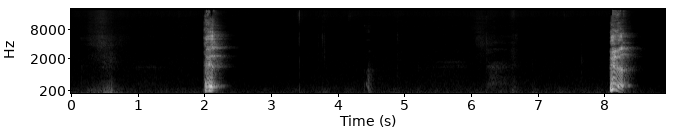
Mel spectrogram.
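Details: Person with repeated hiccups while trying to sleep: two sharp, abrupt gulping hiccups about six seconds apart, with quiet between them.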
